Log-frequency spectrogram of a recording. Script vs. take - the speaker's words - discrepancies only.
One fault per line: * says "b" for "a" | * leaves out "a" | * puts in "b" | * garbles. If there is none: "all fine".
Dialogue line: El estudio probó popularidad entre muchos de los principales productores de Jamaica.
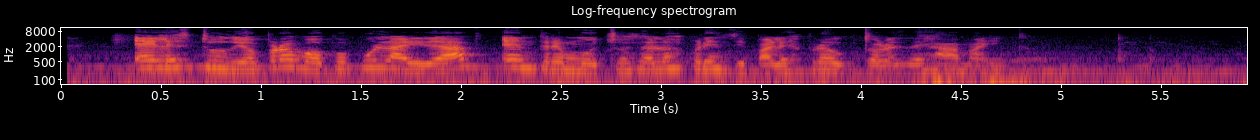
all fine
